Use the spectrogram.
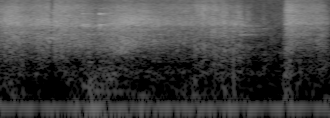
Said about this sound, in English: That sound you're hearing is me wiping off stout from my hand.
